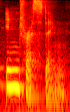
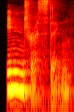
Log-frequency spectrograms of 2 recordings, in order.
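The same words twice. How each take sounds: No difference in how they are said.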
